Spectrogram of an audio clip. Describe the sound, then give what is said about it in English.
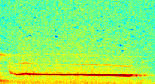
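A single sustained whistle, clear and fairly loud, holding a steady pitch that slowly sinks over about two seconds, mimicking a rock thrown as far as possible sailing through the air, then cutting off. “It used to it used to be throw rocks as far as you could throw them. Right? Like you can't see where it lands, but you can hear it go.”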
